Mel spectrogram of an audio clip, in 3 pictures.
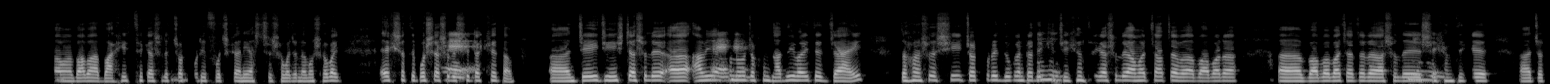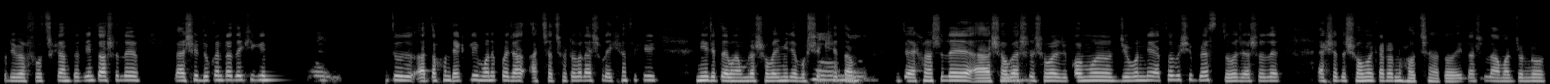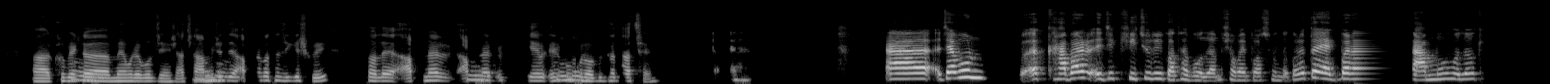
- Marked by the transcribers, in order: unintelligible speech; unintelligible speech; other background noise; static; distorted speech; tapping; in English: "memorable"; unintelligible speech; horn
- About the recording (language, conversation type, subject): Bengali, unstructured, আপনার বাড়িতে সবচেয়ে জনপ্রিয় খাবার কোনটি?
